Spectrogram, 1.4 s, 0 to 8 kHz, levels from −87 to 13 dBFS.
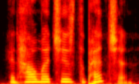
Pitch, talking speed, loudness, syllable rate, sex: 235 Hz, 260 wpm, -18 LUFS, 5.8 syllables/s, female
